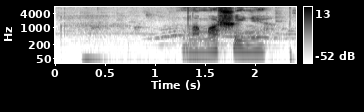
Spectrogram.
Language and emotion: Russian, neutral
